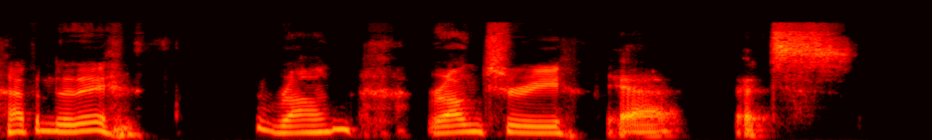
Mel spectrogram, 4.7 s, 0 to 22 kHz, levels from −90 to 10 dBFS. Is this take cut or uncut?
cut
